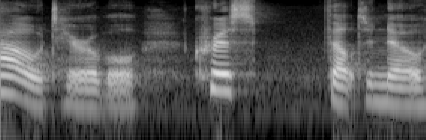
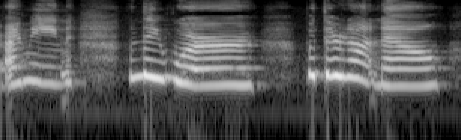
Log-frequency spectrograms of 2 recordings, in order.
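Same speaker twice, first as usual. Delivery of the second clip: high, slow, flustered; flustered mouse; 13 semitones higher, 4 dB louder, slower than usual. A narrator's reading. A flustered mouse corrects himself, high and slow. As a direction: explain haltingly.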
